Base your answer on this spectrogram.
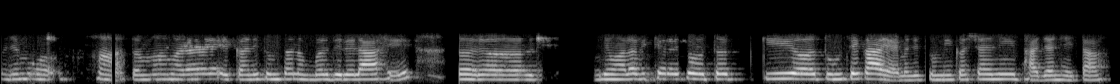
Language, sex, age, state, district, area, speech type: Marathi, female, 18-30, Maharashtra, Raigad, rural, conversation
